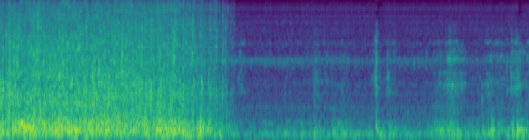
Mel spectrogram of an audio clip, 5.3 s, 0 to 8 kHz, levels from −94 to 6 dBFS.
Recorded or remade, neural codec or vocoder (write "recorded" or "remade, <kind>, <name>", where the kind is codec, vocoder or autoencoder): remade, vocoder, HiFi-GAN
